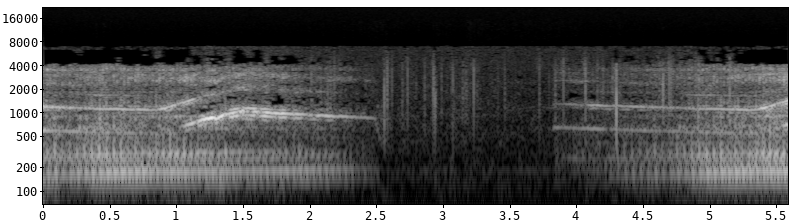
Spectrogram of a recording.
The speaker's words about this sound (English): I'll give the siren all the way. You ought to be able to hear that.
